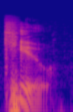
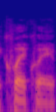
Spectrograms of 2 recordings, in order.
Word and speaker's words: queue: Okay, Q UE. I know it's spelled funny. It sometimes looks wrong and every time you spell it, you will probably think you're spelling it wrong. Uh, for a while at least. Quue u a Q. Um, don't say quiquay, please. Qui or quiquay.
